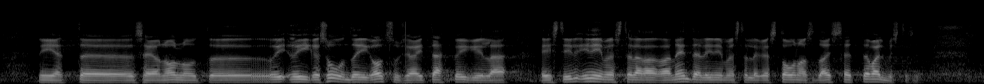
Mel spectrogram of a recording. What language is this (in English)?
Estonian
